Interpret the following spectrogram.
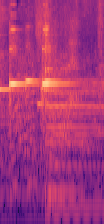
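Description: Acoustic guitar and electronic keyboard playing an instrumental lead-in: held notes over a steady low bass note, with a new chord struck about a second in.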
